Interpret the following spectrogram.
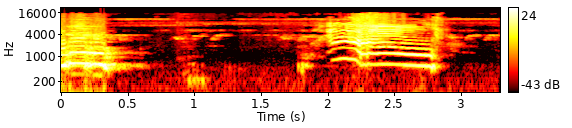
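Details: Cat calling for food while about to be fed: a short rough cry, then one clear drawn-out meow that rises and falls, each followed by quiet.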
